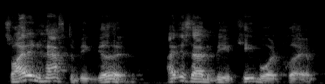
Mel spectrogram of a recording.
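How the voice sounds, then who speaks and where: A man's voice: mid-range voice, sing-song, a little fast, a little mellow. An older man, a guest musician telling rambling anecdotes in a casual interview and acting out what other people said. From College Point, New York.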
